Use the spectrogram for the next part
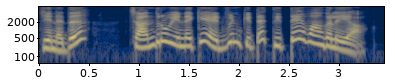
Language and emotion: Tamil, surprised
